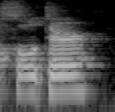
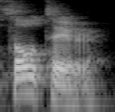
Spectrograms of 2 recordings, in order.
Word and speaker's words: Solitaire: using the promo code Solitaire. That's 2 syllables. Solitaire, not solitaire. Not that card game. It's Solitaire. So again, use the promo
